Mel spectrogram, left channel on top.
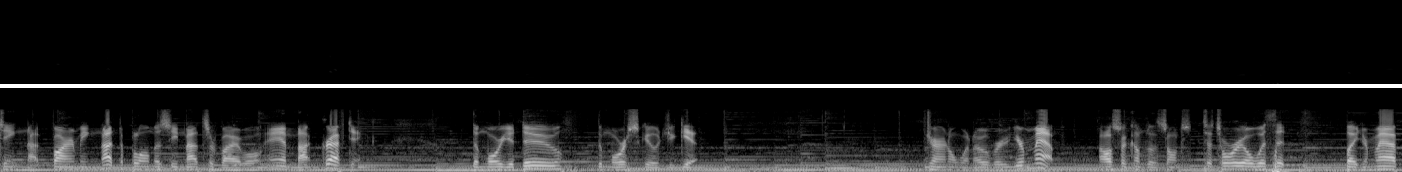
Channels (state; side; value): silent; left; 59 dB below the other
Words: not farming, not diplomacy, not survival, and not crafting. The more you do, the more skilled you get. Journal went over. Your map also comes with its own tutorial with it, but your map,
